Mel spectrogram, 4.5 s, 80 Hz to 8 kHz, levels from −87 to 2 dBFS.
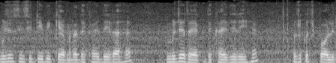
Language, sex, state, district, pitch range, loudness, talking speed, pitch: Hindi, male, Bihar, Katihar, 120-140 Hz, -17 LUFS, 215 wpm, 125 Hz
